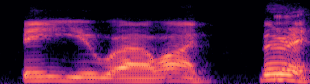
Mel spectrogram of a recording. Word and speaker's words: Bury: Well, a lot of people call it Berry, don't they? Bury? There's no E in Bury. Well, I thought Bury's got a Y. B-U-R-Y. Bury.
